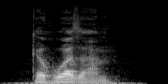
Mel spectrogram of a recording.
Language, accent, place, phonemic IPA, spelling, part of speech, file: German, Germany, Berlin, /ɡəˈhoːɐ̯ˌzaːm/, gehorsam, adjective, De-gehorsam.ogg
- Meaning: obedient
